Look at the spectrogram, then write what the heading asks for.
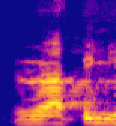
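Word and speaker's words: wrap: बट आप लोग कुछ सेंटेंस सुनाइए with the idiom रैपिंग your head around. रैप होता है डब्ल्यू और ए पी रैप W silent है।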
